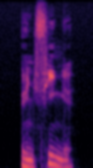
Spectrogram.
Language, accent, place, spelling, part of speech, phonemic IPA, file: French, France, Paris, figue, noun, /fiɡ/, Fr-figue.ogg
- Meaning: fig (fruit)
